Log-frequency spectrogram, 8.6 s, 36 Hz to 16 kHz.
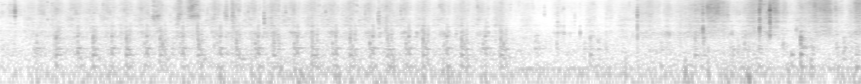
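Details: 2017 Lexus NX200t turbo engine, 66,000 miles, burning heavy oil after maintenance neglect, torn down and turned by hand: loose, uneven clicking knocks about twice a second as the pistons rock in the bores from excessive piston-to-cylinder clearance. The engine is done.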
